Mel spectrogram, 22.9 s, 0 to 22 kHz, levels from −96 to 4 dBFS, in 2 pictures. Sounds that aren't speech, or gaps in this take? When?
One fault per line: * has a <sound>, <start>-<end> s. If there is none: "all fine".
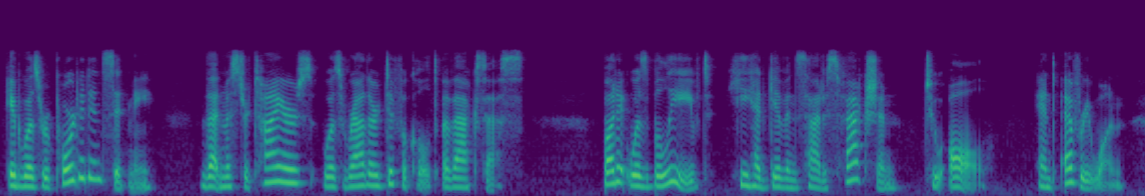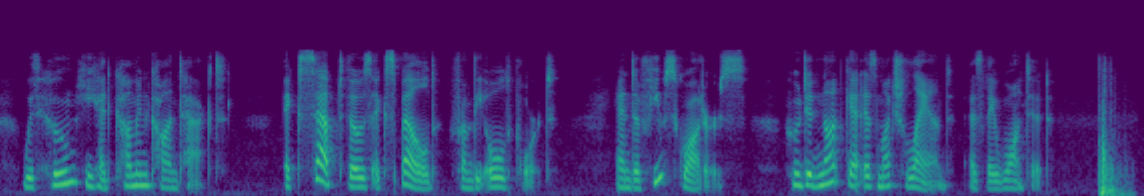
* has a thud, 22.4-22.8 s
